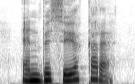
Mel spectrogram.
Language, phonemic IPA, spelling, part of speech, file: Swedish, /bɛˈsøːkarɛ/, besökare, noun, Sv-besökare.ogg
- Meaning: 1. visitor 2. customs agent, customs inspector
